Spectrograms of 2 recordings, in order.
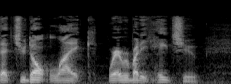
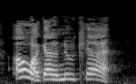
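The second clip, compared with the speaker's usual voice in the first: much higher, careless, offhand put-on voice. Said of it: "he'd be like".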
